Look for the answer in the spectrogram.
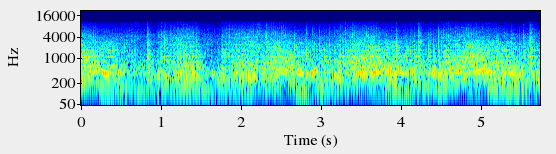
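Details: Honda CX500 V-twin, no radiator or coolant fitted, exhaust leaks with sparks from one head: runs and revs up and down cleanly with no knocks; sounds healthy.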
